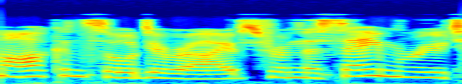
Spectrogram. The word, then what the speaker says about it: Arkansas: south wind in 1881 the pronunciation of Arkansas with the final s being silent was made official by an act of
